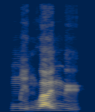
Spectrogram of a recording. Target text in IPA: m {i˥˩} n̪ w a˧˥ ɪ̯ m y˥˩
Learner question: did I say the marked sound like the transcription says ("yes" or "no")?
no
